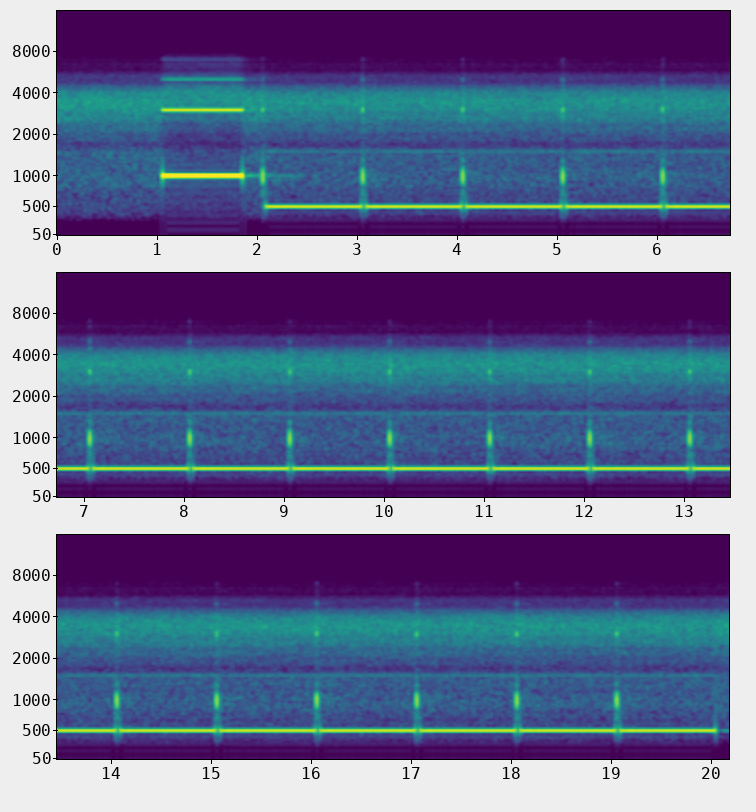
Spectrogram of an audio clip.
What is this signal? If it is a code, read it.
Radio time signal (WWV, Colorado), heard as ticks, one a second, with radio static.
